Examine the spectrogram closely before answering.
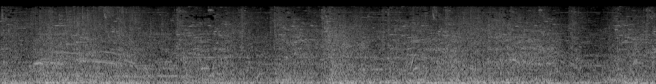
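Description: Magic spells crackle and blast in a loud fantasy battle.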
